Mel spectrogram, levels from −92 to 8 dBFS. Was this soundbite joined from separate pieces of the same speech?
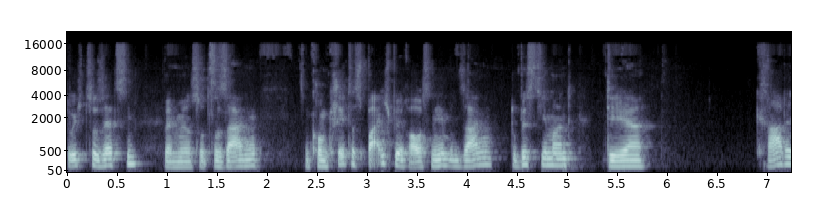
yes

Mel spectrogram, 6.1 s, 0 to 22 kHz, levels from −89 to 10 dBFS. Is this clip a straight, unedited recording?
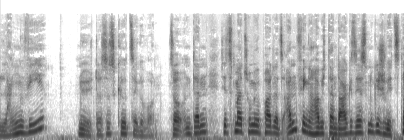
no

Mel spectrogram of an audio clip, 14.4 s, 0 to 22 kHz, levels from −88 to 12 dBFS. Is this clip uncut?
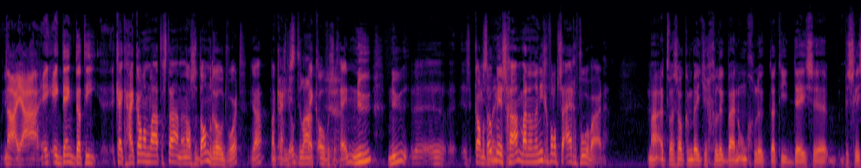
yes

